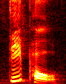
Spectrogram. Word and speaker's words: depot: famous store that's called office d no t depot yeah it's a station building and do you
